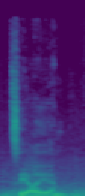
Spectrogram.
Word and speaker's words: Caen: C-A-E-N. I don't know if I pronounced that correctly. Caen. 's so it's not can it's not I know Fah to K that's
